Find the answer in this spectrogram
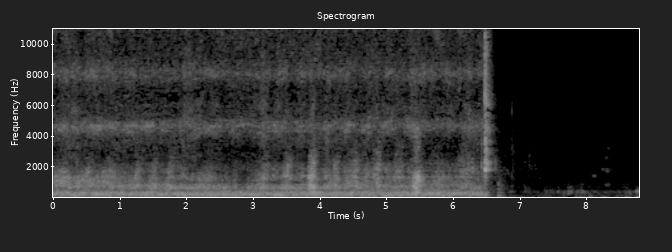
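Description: Small handheld torch flame hissing steadily as it is played over wet acrylic paint to bring up small cells. It cuts off with a click about six and a half seconds in.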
